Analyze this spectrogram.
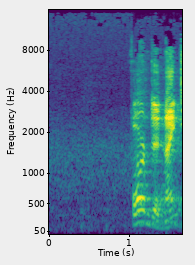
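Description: A man shouts a loud drawn-out command outdoors.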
